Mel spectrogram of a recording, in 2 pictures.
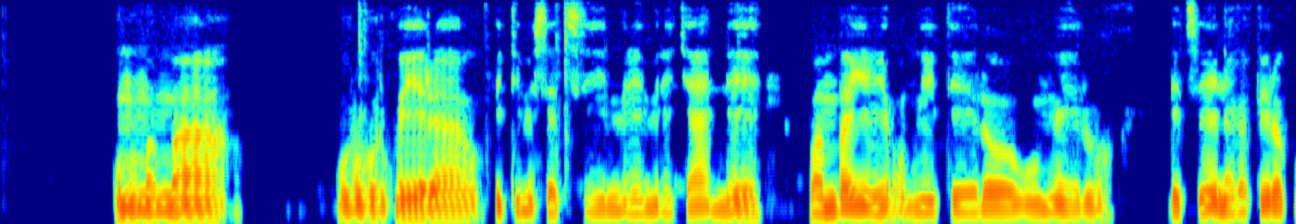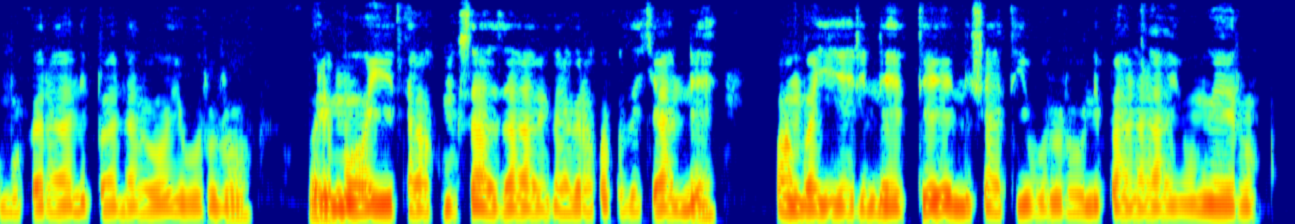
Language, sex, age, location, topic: Kinyarwanda, male, 25-35, Huye, health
